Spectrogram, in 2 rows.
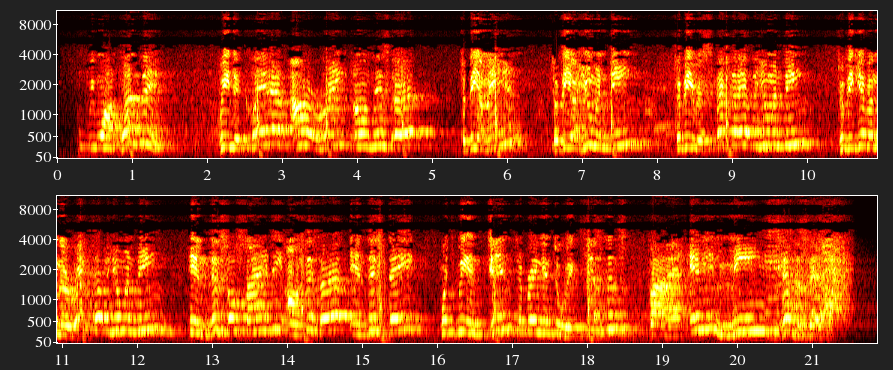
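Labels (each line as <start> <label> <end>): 0.0 Constant white noise. 21.9
0.0 Someone is giving a speech. 21.9
0.0 Stomping sounds repeating with short breaks. 21.9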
